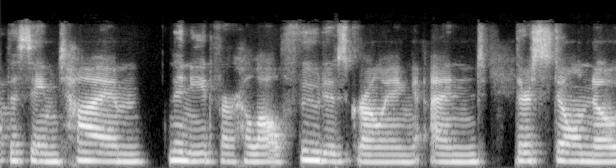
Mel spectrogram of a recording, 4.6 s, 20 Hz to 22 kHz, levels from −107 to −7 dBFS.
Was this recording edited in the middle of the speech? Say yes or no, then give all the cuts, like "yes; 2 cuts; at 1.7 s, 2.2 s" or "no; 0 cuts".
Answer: yes; 2 cuts; at 1.1 s, 3.8 s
